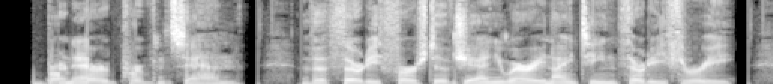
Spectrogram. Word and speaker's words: Bernardo Provenzano: Bernardo Provenzano, Italian pronunciation, Bernardo Provenzano, the 31st of January 1933, the 13th of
